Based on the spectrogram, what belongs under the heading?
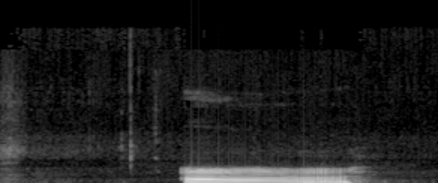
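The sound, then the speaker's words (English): A single loud growl, about a second long and steady, rolling like a drawn-out "rrr", likely a human voice imitating a dog, with near-silence before and after. “Sometimes I make that sound when I growl.”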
